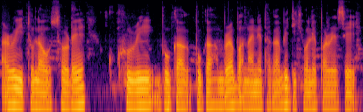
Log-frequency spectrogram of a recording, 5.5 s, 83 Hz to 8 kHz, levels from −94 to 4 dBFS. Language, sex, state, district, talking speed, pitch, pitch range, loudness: Nagamese, male, Mizoram, Aizawl, 155 wpm, 100 Hz, 95-105 Hz, -18 LUFS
